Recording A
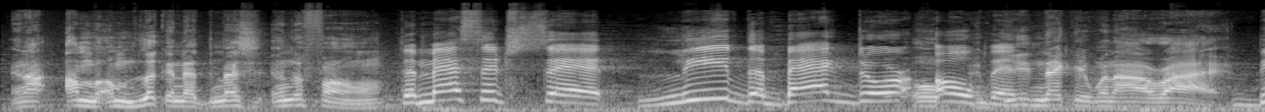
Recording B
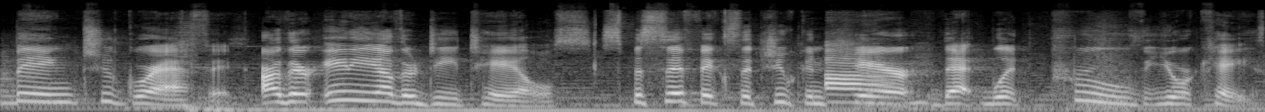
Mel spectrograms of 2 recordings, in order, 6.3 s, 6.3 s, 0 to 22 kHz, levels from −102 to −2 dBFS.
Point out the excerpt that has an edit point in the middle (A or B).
A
